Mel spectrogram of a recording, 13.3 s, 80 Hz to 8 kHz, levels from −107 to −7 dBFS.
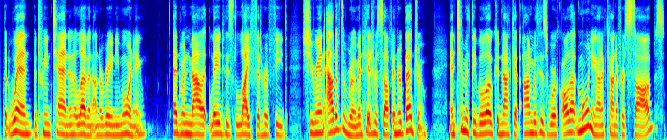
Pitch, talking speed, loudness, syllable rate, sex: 175 Hz, 215 wpm, -21 LUFS, 5.2 syllables/s, female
